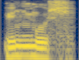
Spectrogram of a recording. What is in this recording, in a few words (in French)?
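"mouche", French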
